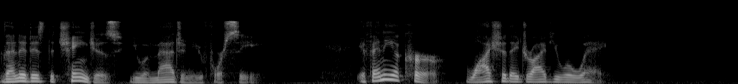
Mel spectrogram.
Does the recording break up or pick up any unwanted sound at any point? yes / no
no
